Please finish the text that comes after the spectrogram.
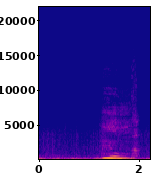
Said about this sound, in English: It's raining.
